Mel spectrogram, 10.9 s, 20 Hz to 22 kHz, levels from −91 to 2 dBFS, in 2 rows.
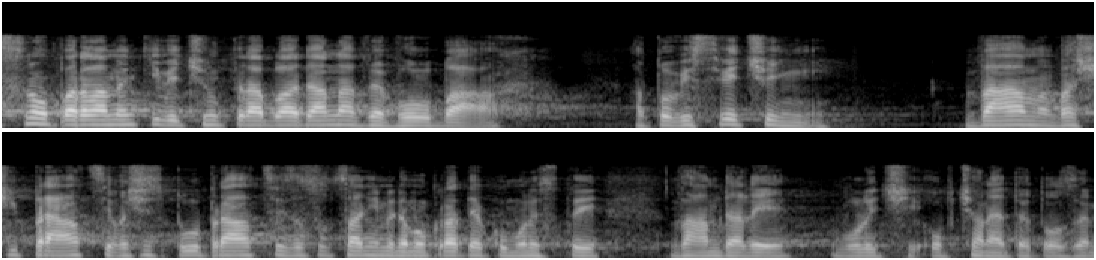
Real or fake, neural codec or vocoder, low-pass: fake; codec, 16 kHz, 8 kbps, FreqCodec, larger model; 7.2 kHz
